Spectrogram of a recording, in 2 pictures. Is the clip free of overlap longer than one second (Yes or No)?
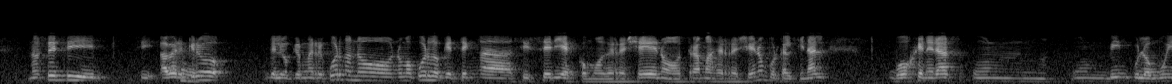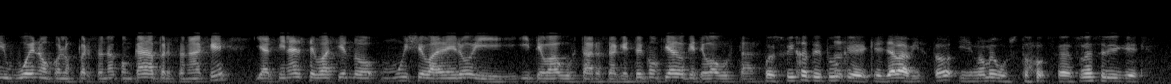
Yes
